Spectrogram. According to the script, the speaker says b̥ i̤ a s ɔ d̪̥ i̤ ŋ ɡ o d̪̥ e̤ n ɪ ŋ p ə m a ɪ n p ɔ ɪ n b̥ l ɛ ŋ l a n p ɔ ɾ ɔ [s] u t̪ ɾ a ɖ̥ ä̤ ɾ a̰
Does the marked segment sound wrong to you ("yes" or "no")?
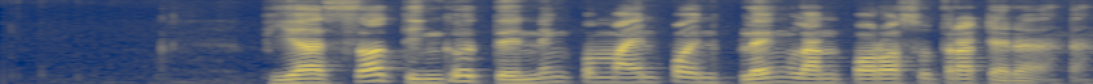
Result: no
